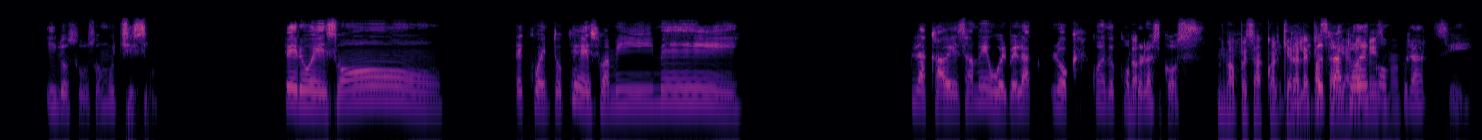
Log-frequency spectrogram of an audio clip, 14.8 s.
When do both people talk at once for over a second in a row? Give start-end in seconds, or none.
12.8-14.0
